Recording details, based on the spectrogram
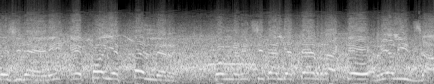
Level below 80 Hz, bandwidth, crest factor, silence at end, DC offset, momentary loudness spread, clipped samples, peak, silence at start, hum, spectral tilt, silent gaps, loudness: -32 dBFS; over 20 kHz; 4 dB; 0 s; 2%; 1 LU; 10%; 0 dBFS; 0 s; none; -2.5 dB/octave; none; -3 LUFS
